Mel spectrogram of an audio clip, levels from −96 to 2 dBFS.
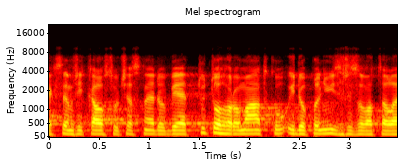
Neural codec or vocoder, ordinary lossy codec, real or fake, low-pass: none; Opus, 24 kbps; real; 7.2 kHz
